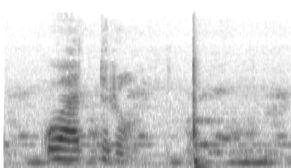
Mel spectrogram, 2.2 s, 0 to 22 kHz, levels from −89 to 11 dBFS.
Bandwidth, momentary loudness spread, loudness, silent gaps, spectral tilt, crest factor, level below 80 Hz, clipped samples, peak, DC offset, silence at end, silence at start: 15 kHz; 17 LU; -24 LUFS; none; -7.5 dB/octave; 18 dB; -44 dBFS; under 0.1%; -6 dBFS; under 0.1%; 0 s; 0.05 s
